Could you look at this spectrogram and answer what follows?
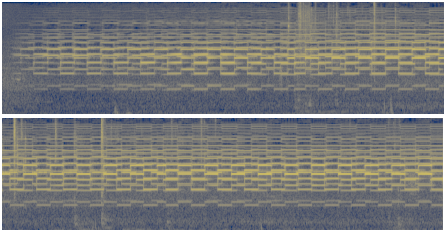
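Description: Level-crossing yodel alarm, a warbling alarm switching back and forth between two pitches, sounding as the full barriers lower across the road to warn of an approaching train. It starts about half a second in and grows louder over the first few seconds.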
